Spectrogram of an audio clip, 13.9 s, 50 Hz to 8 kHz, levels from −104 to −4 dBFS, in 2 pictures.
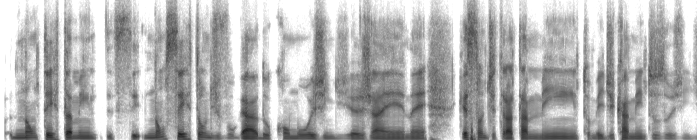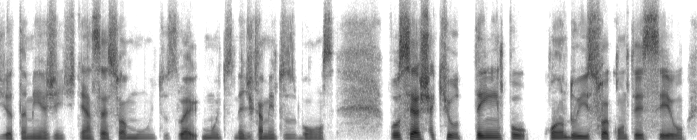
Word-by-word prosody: não 110 +2 0
ter 110 0 +2
também, 95 -2 +3 0.2
se - - -4
não 115 +5 -2
ser 135 -2 +3
tão 125 -3 -2
divulgado 90 -3 +3
como 90 0 -4
hoje 95 +1 -1
em 95 - -11
dia 85 -1 -4
já 85 0 +2
é, 80 0 -1
né, 80 +1 -1 0.3
questão 115 +1 +3
de 100 -1 -2
tratamento, 90 -2 +1
medicamentos 85 -1 -1
hoje 85 0 -12
em - - -24
dia 85 0 -5
também 85 0 -5
a 85 - -4
gente 85 -1 -5
tem - - -1
acesso - - 0
a - - -1
muitos, 90 0 -12
le - - +1
muitos 95 0 -9
medicamentos 90 0 -4
bons. 80 -2 -6 0.6
Você 115 0 +6
acha 125 +1 +8
que 120 - -1
o 100 - -3
tempo 110 0 +2 0.2
quando 105 0 0
isso 90 -1 +2
aconteceu 85 -2 0
90 Hz, 175 wpm, -29 LUFS, 85-105 Hz, 0.6 s, acha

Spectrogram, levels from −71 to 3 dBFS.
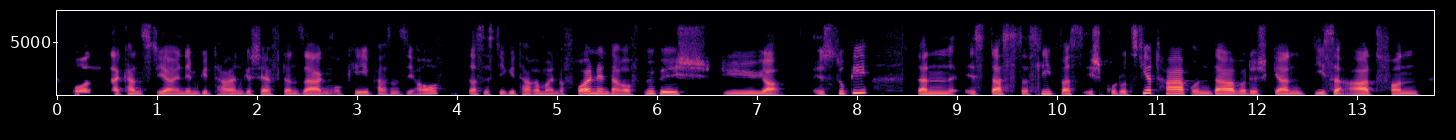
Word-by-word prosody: Und 115 +1 +1 0.2
da - - +2
kannst 120 -1 -3
du - - -1
ja 105 -1 +4
in 100 - -3
dem 100 -1 -3
Gitarrengeschäft 105 -2 -3
dann 95 - -1
sagen: 105 +2 +2
„Okay, 170 0 -4
passen 115 - -6
Sie 80 - -10
auf. 110 +2 0 0.3
Das 120 +2 -2
ist 125 - -9
die 125 - -4
Gitarre 110 -1 -2
meiner 90 -2 -5
Freundin. 200 -1 +4
Darauf 95 -8 0
übe 200 -2 +2
ich. 175 0 0
Die, 115 0 -3
ja, 105 -3 +4 0.3
ist - - -7
supi. 265 +6 +2 0.5
Dann 120 +1 +2
ist 115 - -9
das 135 -1 +3
das 110 -2 -6
Lied, 185 -3 -3
was 125 -1 +1
ich 120 - -3
produziert 120 - -1
habe. 200 -6 +6
Und 130 -2 -3
da 130 -1 +7
würde 125 +1 0
ich - - -9
gern 110 -3 +1
diese 130 +2 +1
Art 115 +4 +3
von 110 0 -2
115 Hz, 190 wpm, -25 LUFS, 105-130 Hz, 0.5 s, da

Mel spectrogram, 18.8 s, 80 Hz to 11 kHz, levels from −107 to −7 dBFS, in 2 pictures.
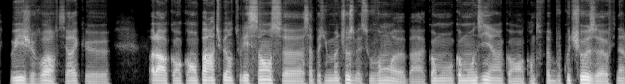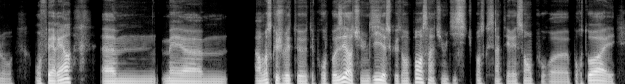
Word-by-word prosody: Oui, 110 +1 +3
je 100 0 -4
vois, 105 +1 +1
c'est 100 - -12
vrai 100 +1 -2
que 95 -1 -10 0.6
voilà, 110 -2 +5
quand 105 0 -4
quand 110 0 -1
on 105 - -1
part 115 +3 +5
un 110 - +3
petit - - -11
peu 120 - +2
dans 110 - +2
tous 105 - -11
les 110 0 +1
sens, 125 +2 +2
heu, 95 -1 -2
ça 100 +1 -7
peut 100 - -11
être 100 - -10
une 105 -1 -5
bonne 110 -1 -3
chose, 125 0 +1
mais 100 -2 -8
souvent, 105 +3 -4
heu, 90 -1 -5
bah, 90 +1 -10
comme 105 -1 -3
on 100 0 -5
comme 105 +1 0
on 110 +1 +2
dit, 120 +3 +1
hein: 105 -2 -3
«quand 95 0 -6
quand 100 +1 -11
on 105 - -9
fait - - -3
beaucoup 100 +3 -6
de 110 - -5
choses, 120 -5 +5
heu, 95 -1 0
au 95 - -4
final, 105 +2 -8
on 95 -1 -12 0.3
on 100 - -5
fait 105 +2 +4
rien». 130 +8 +6 0.5
Hem, 95 -1 -1
mais, 100 +1 0
hem, 95 -2 -1 0.4
alors, 100 0 0
moi, 125 - +4
ce 130 - -3
que - - +2
je - - -1
voulais 105 0 +4
te 95 -1 -1
te 95 - -14
proposer 110 - +4
alors, 150 - +6
tu 100 - -5
me 100 - -3
dis, 125 +3 +5
heu, - - +6
ce - - -3
que - - -13
tu 100 - -7
en 100 0 -2
penses, 145 +4 +3
hein, 110 - -2
tu 100 - -12
me 95 - -7
dis 110 +4 -13
si - - -2
tu - - -28
penses 110 -3 -8
que - - -16
c'est 100 - -9
intéressant 95 +2 -5
pour, 90 -1 -15
heu, 85 -1 -6
pour 95 +1 -13
toi 110 -1 +5
et 90 +1 -7
100 Hz, 275 wpm, -24 LUFS, 95-110 Hz, 0.6 s, rien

